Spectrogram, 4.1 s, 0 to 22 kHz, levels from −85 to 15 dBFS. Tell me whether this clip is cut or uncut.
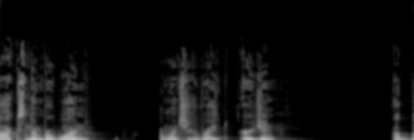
uncut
